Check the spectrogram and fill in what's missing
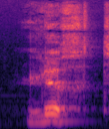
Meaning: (noun) 1. air (mixture of gases) 2. sky 3. odour, smell; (verb) inflection of luchten: 1. singular present indicative 2. imperative
- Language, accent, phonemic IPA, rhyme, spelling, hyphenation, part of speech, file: Dutch, Netherlands, /lʏxt/, -ʏxt, lucht, lucht, noun / verb, Nl-lucht.ogg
